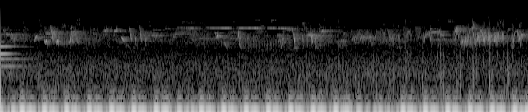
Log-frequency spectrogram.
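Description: Birds chirping: many short, overlapping chirps.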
